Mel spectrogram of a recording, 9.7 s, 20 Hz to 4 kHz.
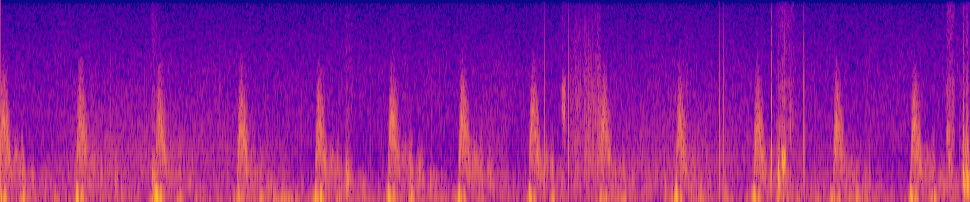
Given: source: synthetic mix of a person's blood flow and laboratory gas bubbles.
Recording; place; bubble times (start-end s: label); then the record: Doppler ultrasound of blood flow; subclavian vein
1.51-1.57 s: bubbles
3.44-3.53 s: bubbles
5.61-5.67 s: bubbles
7.75-7.94 s: bubbles
9.46-9.54 s: bubbles
9.59-9.71 s: bubbles
From the record:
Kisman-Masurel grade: 122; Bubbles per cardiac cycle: 1 to 2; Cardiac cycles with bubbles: 10 to 50%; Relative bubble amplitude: moderate (0.250 to 0.450); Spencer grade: 2 (many but less than half of the cardiac periods contain bubble signals, singularly or in groups); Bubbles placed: anywhere in the cardiac cycle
